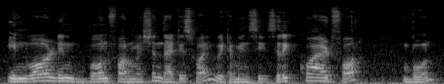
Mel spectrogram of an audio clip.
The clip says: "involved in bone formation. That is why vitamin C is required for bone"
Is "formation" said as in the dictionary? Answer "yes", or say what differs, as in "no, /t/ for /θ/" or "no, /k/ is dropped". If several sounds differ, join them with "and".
yes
